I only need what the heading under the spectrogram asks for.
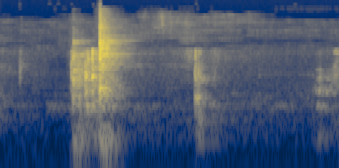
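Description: A knife cuts half a lemon into wedges on a cutting board: three irregular chops, the first heavier and longer, with quiet pauses between and no talking.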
